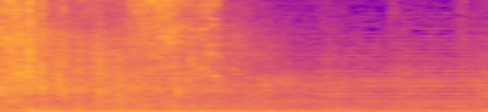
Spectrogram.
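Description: A Bombarda spell explosion in Hogwarts Legacy, a loud deep boom with a bright crackling burst at the start, then a rumbling tail that fades over about two seconds.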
